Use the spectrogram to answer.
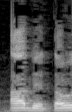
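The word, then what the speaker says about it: الأبتر: ইন্না শানি আকা, হা পেশ হু, ওয়াও গেলামকে ধরবে, ওয়াও লাম জবর ওয়াল, হুয়াল আবেতর, আবতার বলা যাবে না, আমরা এখানে বাটা কলকল করি না, বাটা বসে কলকল করতে হবে।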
